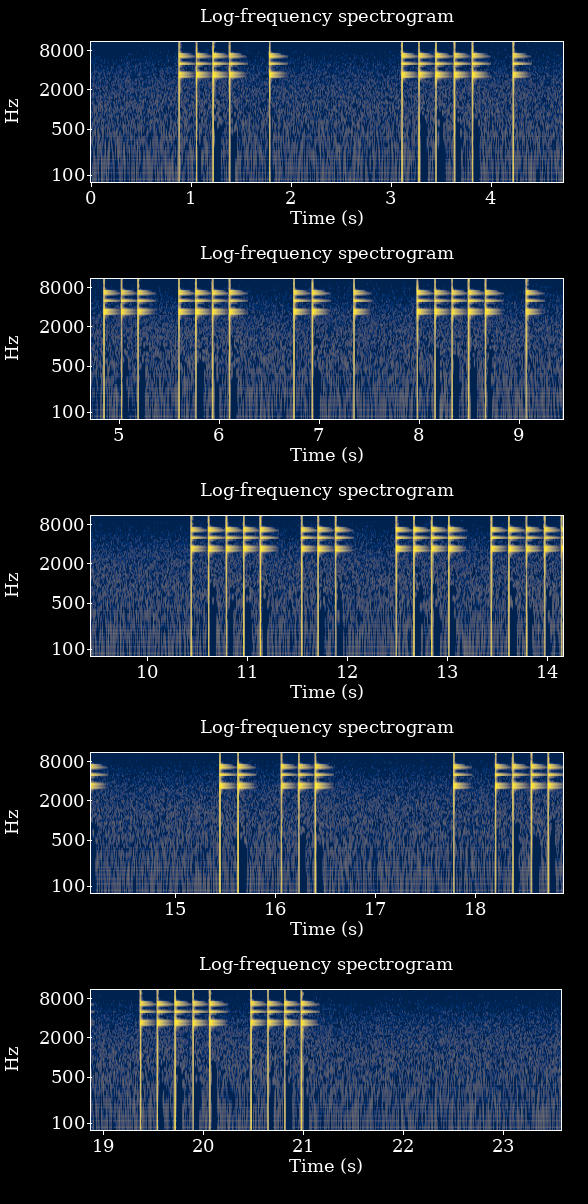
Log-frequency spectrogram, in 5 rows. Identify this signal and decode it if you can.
Tap code, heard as taps on glass, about 6 knocks a second. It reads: Q VOFV XU H DY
